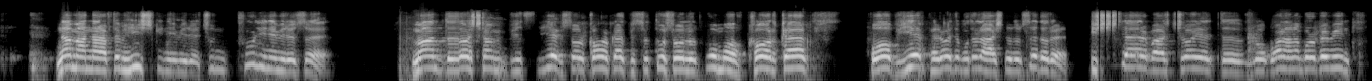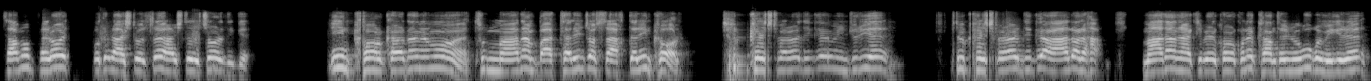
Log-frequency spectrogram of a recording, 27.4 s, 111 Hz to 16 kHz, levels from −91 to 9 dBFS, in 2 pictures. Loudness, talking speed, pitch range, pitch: -18 LUFS, 150 wpm, 215-255 Hz, 240 Hz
